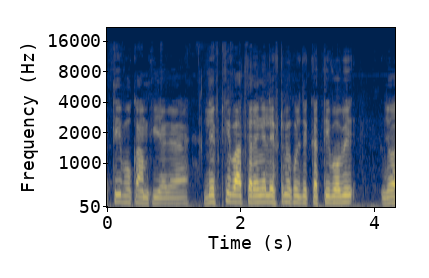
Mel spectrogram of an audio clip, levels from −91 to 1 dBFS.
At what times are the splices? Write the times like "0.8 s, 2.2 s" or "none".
none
